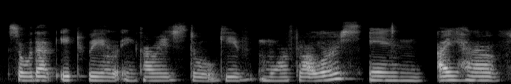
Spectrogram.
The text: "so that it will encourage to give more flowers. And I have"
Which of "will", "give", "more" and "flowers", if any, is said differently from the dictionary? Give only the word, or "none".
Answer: flowers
